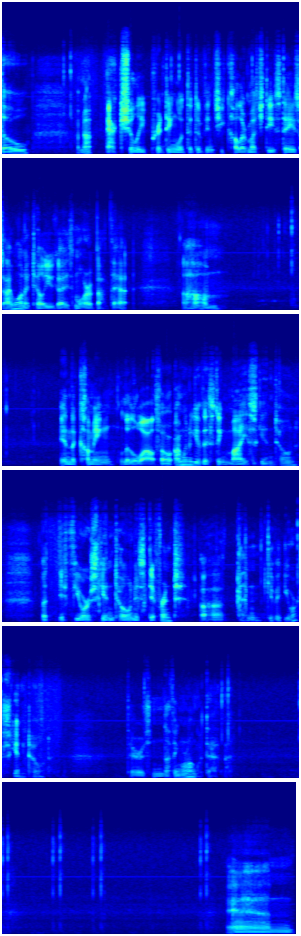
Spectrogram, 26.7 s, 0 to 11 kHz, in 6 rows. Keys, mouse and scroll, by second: 1.0 click, 2.6 click, 3.8 click, 15.8 a, 17.1 b, 17.3 click, 21.2 click, 21.5 click, 22.3 click, 23.3 click, 23.7 click, 25.3 click.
